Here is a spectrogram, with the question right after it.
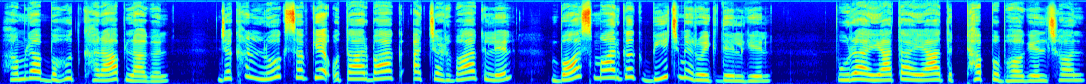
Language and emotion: Maithili, sad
